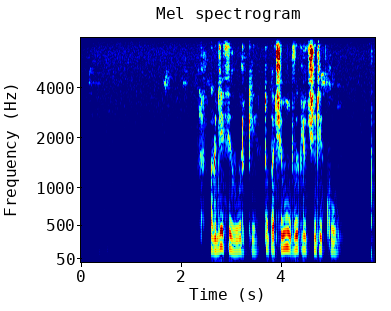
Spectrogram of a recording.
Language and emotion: Russian, neutral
